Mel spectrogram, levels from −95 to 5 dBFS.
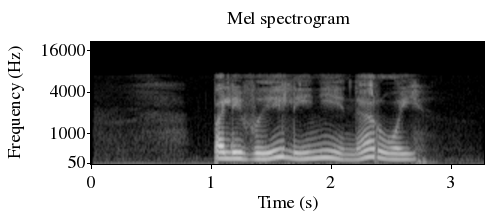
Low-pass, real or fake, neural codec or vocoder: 7.2 kHz; real; none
